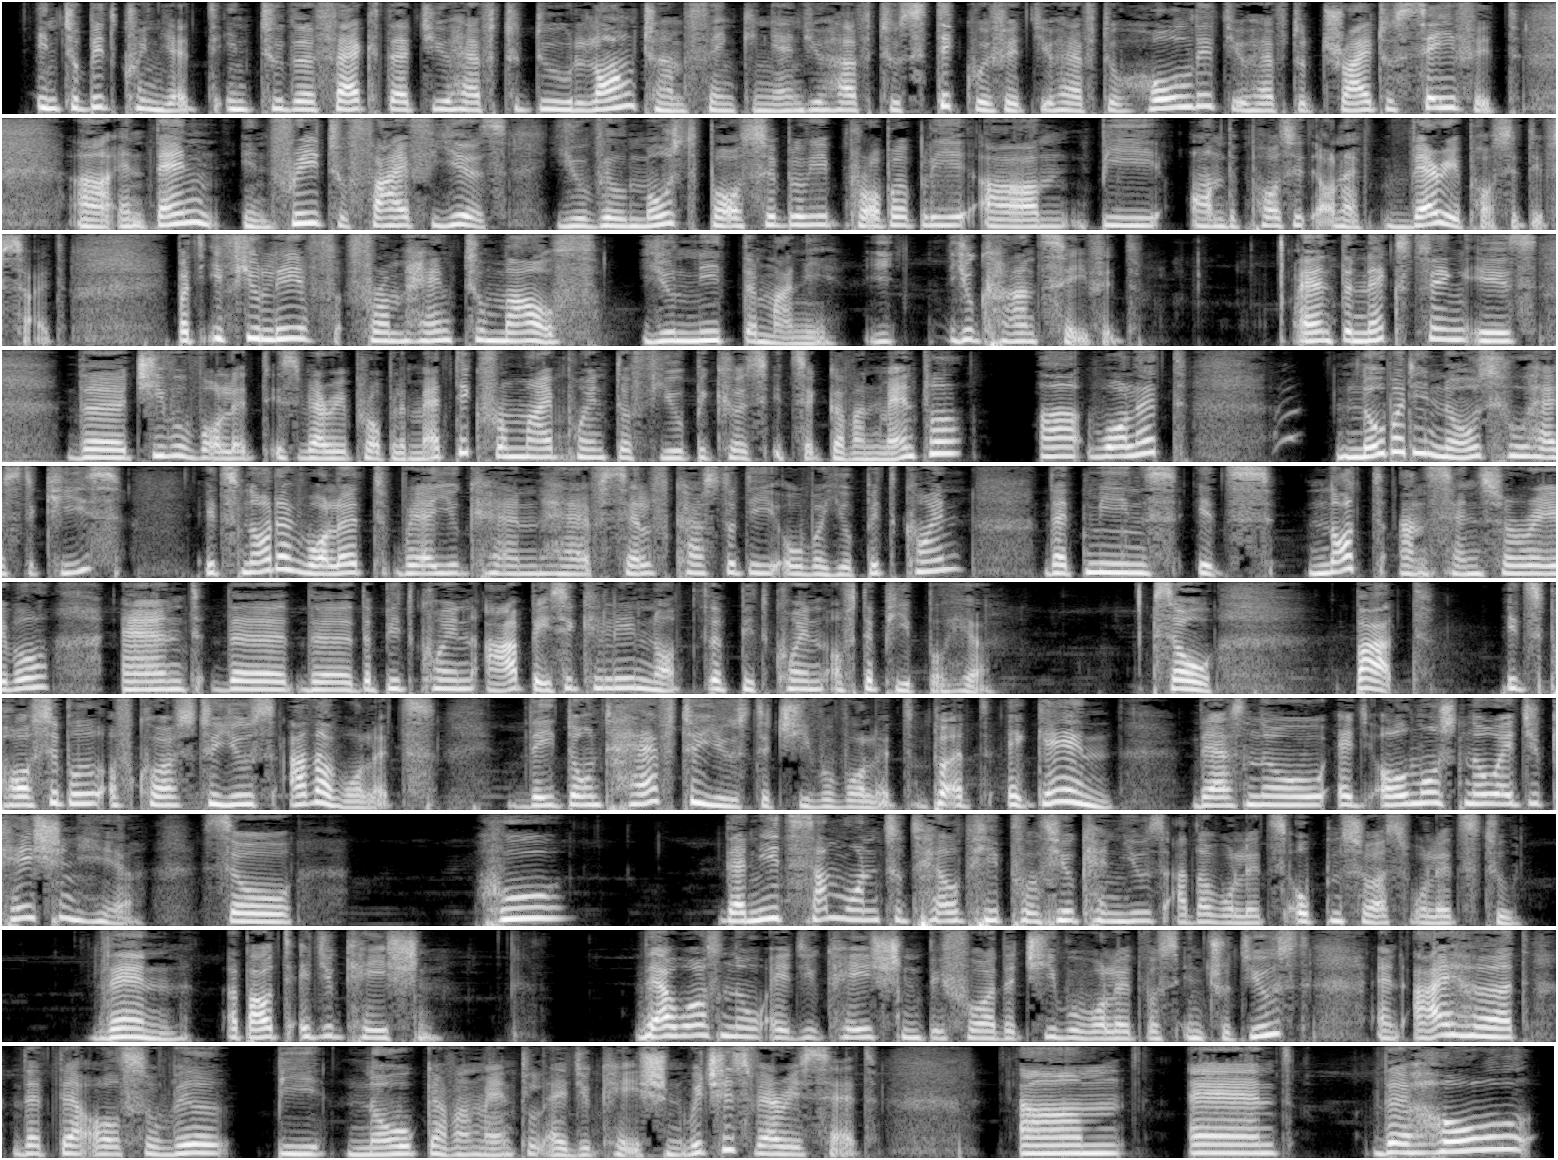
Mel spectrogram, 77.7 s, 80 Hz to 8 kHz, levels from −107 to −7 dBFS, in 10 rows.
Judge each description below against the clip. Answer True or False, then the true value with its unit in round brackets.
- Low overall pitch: False (210 Hz)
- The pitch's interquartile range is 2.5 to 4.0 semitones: True (3.3 semitones)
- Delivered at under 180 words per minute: True (160 wpm)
